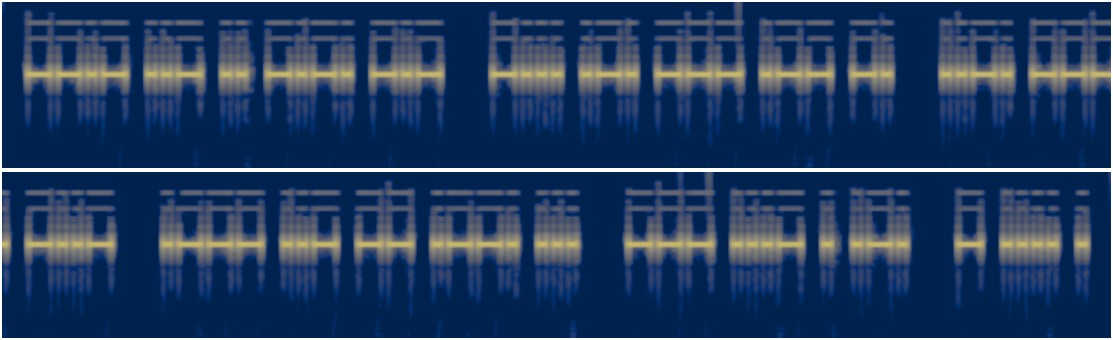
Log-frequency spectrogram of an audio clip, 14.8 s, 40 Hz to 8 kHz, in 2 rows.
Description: Morse code, heard as a keyed tone, about 24 wpm, 800 Hz. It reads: QUICK BROWN FOX JUMPS OVER THE
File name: CW 20 baud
